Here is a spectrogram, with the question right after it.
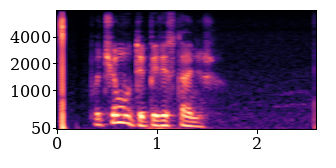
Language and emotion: Russian, neutral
